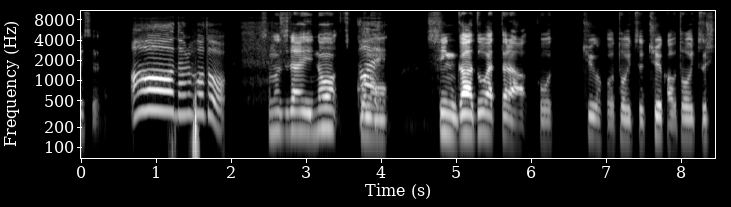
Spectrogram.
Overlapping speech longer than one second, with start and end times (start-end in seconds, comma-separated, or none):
none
